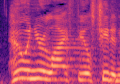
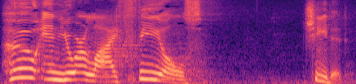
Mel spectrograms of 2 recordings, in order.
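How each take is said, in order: First: Said in the usual way. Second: Very slow, with a long pause before cheated; slow dramatic question. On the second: Shown as a demonstration. Preacher to congregation, slow weighty pause before "cheated".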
